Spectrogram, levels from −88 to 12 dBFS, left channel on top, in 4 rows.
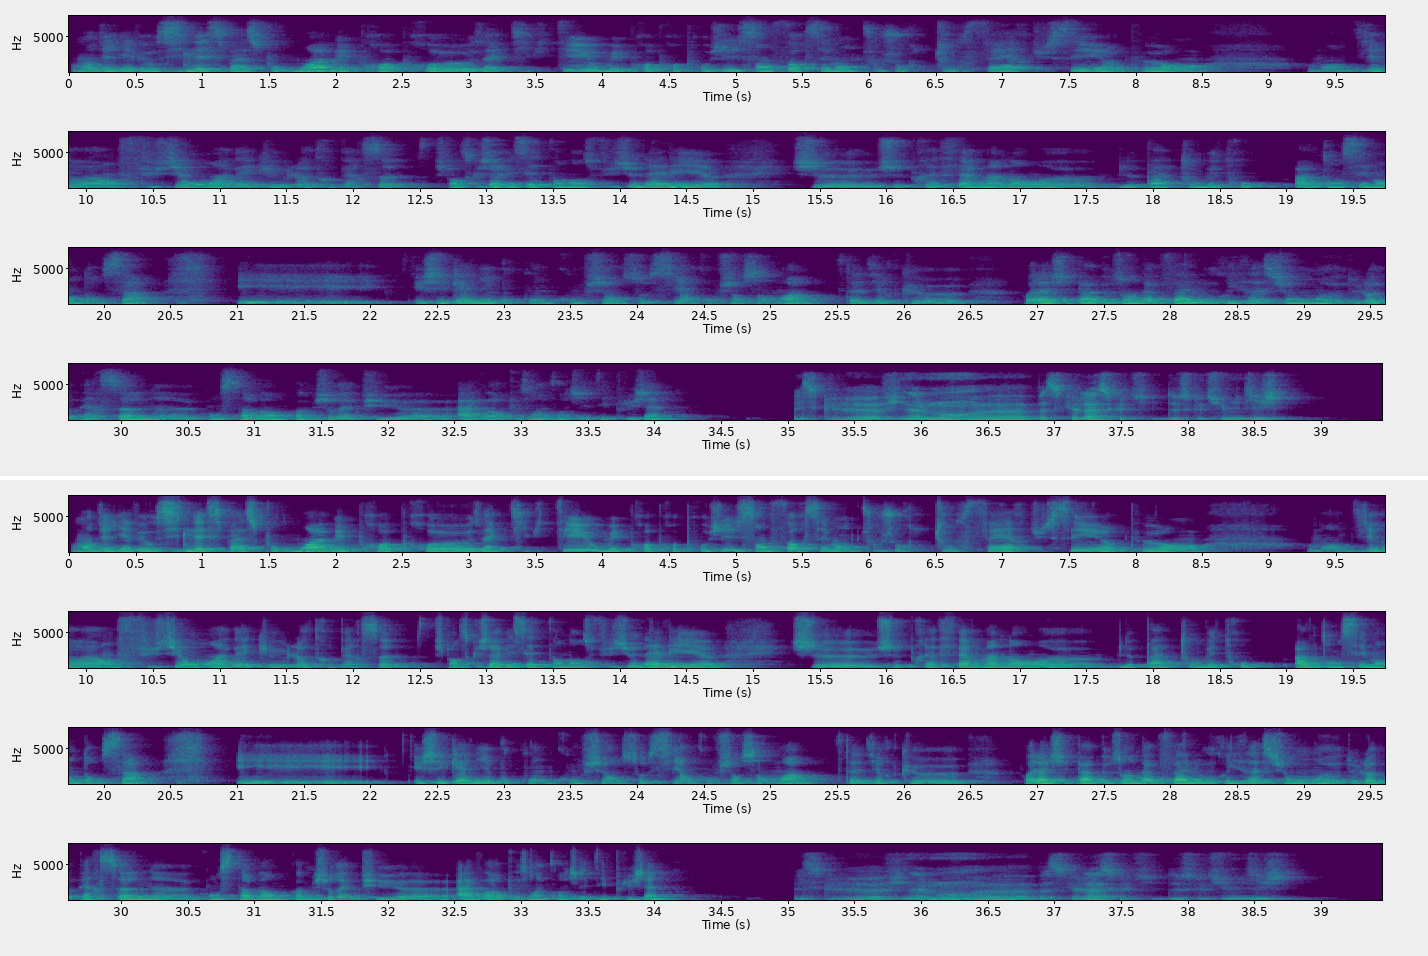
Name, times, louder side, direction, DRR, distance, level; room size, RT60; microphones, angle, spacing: voice 1, 0.0-12.4 12.7-18.7 19.1-21.9 22.3-25.3 25.6-34.1, right 1 dB, 55° right, 7 dB, 0.5 m, -31 dB
voice 2, 35.0-38.7, left 3 dB, 75° left, 4 dB, 0.4 m, -35 dB
4.0 x 2.7 x 3.0 m, 0.71 s
head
